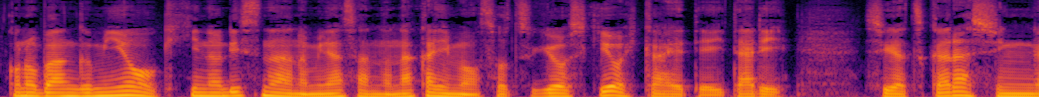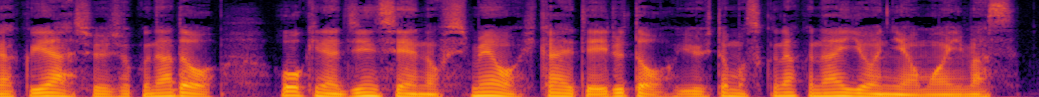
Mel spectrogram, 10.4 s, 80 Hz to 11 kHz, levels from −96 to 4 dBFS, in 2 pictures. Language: Japanese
